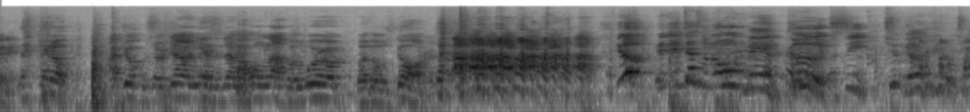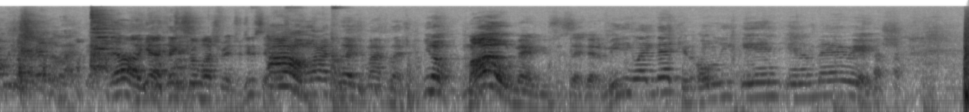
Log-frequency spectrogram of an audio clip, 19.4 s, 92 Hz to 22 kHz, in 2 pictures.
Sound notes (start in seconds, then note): 4.3 laughter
